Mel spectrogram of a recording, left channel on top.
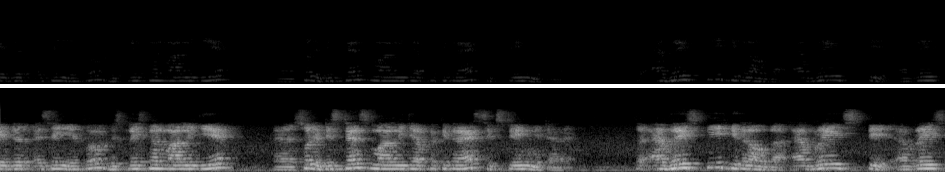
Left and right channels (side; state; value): left; quieter; 39.5 dB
